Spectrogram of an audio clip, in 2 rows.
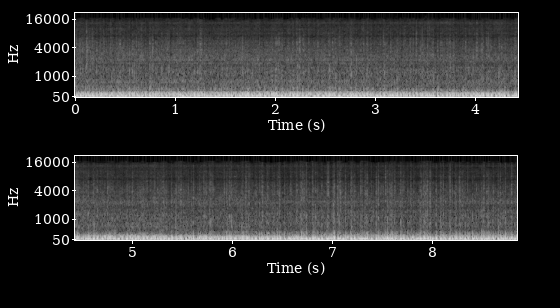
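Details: Freshly built small-block Ford V8 on a DIY engine run stand for break-in, before a planned fuel injection swap: deep, steady rumble at an even idle with no ticking, knocking or misfire; normal healthy running.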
